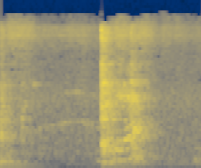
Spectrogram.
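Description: Rolling pin knocking against a stainless-steel worktable twice, once at the start and again about a second in as it is set down, each knock ringing briefly.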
